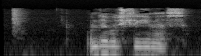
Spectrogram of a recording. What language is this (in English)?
Uzbek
